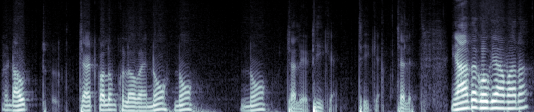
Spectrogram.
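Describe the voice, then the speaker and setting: A man's voice: fairly high pitch, very animated, a little slow. A man teaching accounting in a live online class, repeating key figures and urging students to answer in the chat. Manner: mixes English terms, repeats key figures, urges students to reply in chat. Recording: tinny phone-like audio.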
